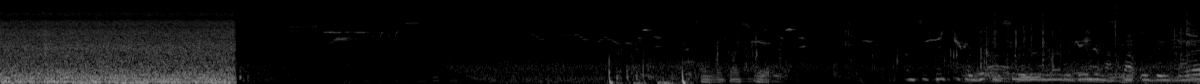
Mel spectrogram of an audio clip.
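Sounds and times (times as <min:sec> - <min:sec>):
loud rushing hiss: 0:00.0 - 0:02.4
songbirds chirping and warbling: 0:02.4 - 0:12.0.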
